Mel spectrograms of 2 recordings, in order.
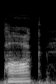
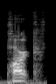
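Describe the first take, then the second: First: No r sound is pronounced after the vowel. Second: An r sound is pronounced after the vowel.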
